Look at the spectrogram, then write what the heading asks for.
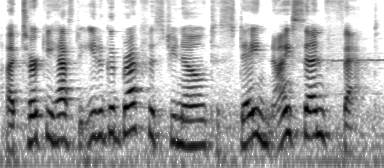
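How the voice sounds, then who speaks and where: A woman voicing a gentle, caring mother in a storybook reading. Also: on the high side, moderate pace, a little hiss or hum, voice pushed up, close to an everyday voice. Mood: soothing.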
